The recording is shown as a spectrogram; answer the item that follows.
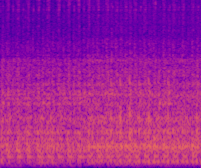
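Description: Sewing machine running steadily at speed, its needle stitching fast and evenly through the quilt during free-motion quilting.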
